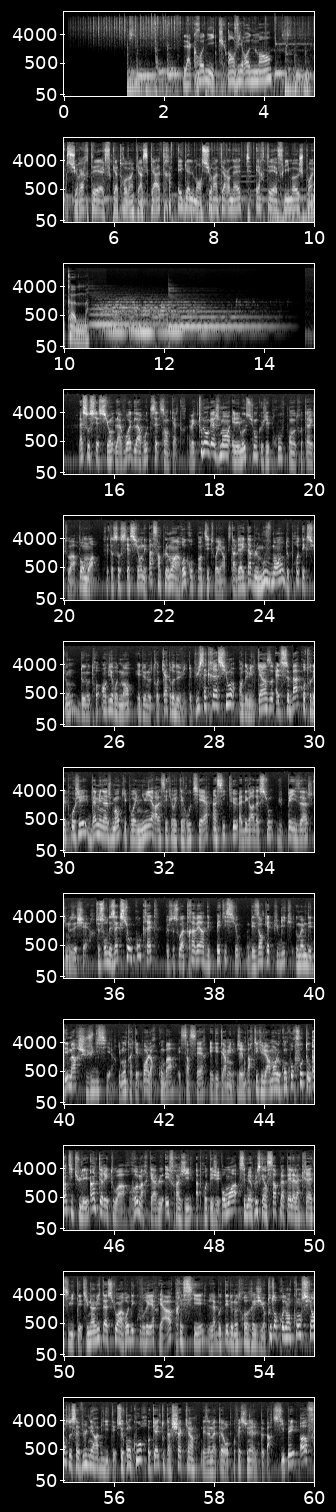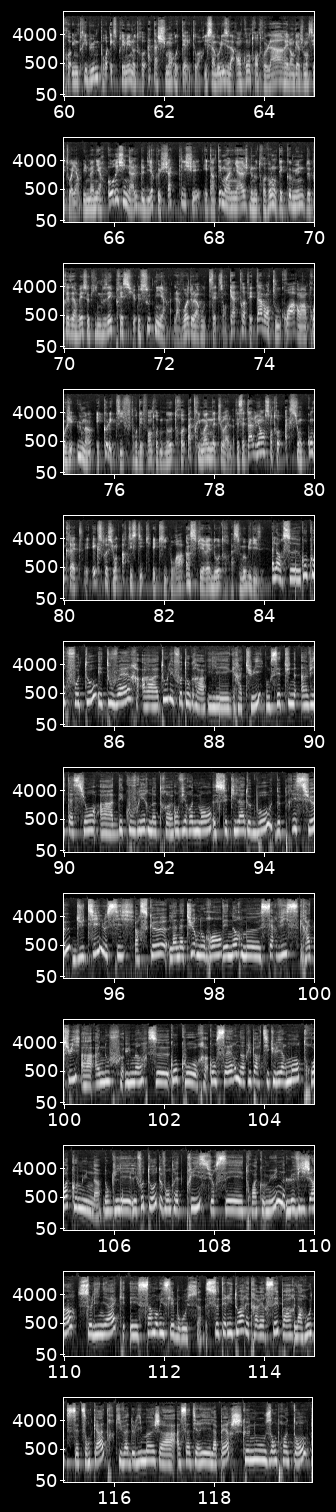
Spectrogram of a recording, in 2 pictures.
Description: chronique et interview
